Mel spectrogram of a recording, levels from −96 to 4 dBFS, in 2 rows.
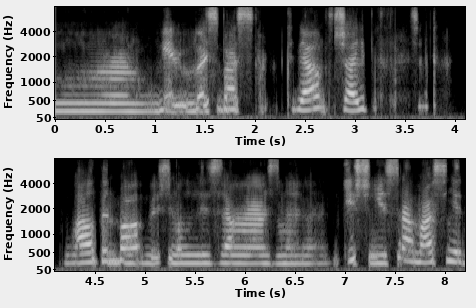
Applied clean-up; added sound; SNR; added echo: neural diffusion model UNIVERSE++.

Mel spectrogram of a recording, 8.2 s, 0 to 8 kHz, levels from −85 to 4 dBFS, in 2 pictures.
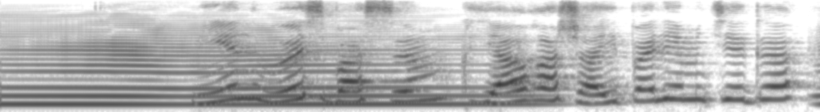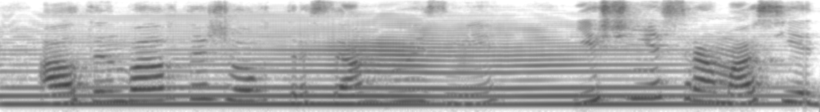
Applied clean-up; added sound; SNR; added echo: none; Wind instrument, woodwind instrument; 1 dB; none.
